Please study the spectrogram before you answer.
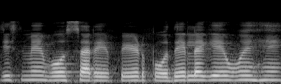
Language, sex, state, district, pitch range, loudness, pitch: Hindi, female, Bihar, Purnia, 185-200 Hz, -17 LUFS, 195 Hz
